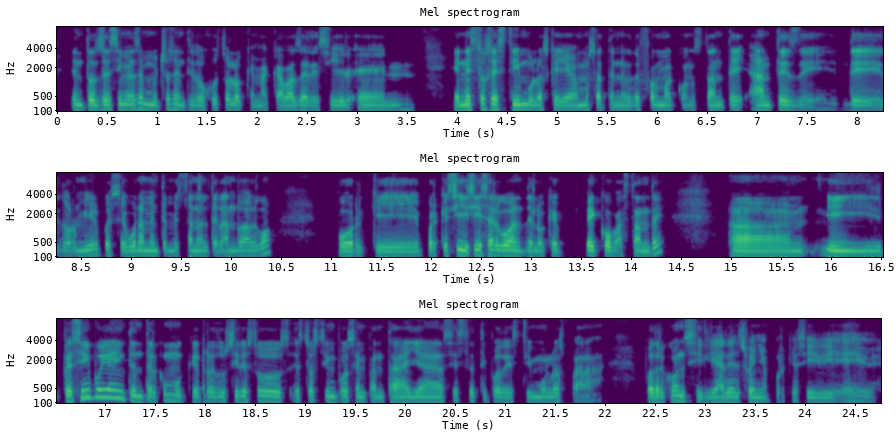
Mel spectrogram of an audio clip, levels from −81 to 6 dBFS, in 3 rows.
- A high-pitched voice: No, low, 120 Hz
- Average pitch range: No, narrow, 1.4 semitones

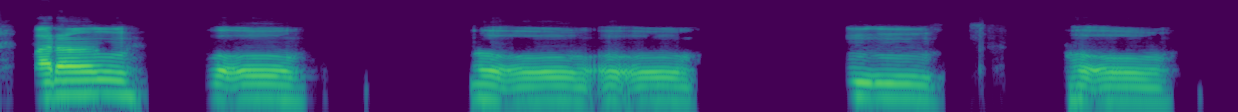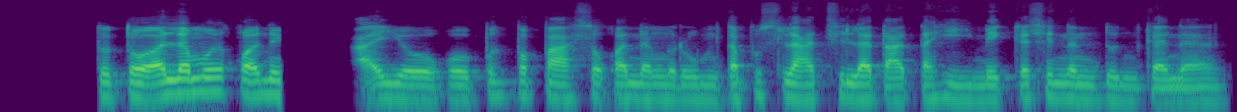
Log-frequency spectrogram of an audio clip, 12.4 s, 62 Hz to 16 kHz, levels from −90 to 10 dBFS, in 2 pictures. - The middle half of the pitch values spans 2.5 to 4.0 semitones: Yes, average, 2.8 semitones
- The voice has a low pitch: Yes, low, 125 Hz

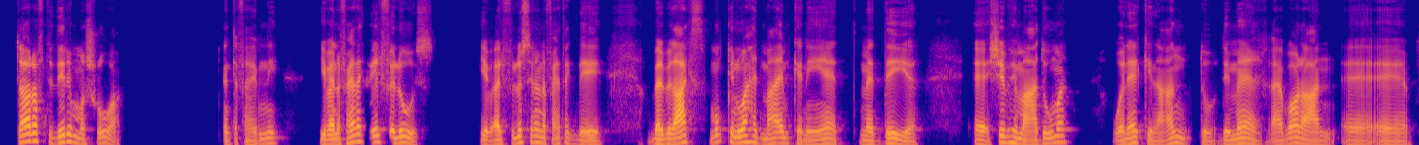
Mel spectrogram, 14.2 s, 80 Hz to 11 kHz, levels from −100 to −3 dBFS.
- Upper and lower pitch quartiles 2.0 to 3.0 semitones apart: No, wide, 5.4 semitones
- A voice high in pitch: No, low, 115 Hz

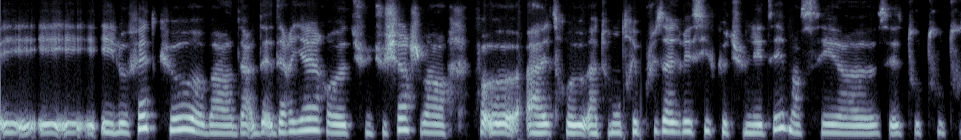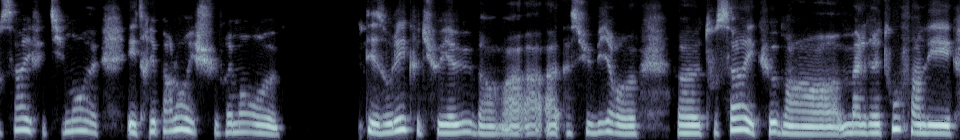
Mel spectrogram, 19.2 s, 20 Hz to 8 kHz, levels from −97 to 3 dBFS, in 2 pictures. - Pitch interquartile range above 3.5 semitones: Yes, average, 4.0 semitones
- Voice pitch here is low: No, medium, 185 Hz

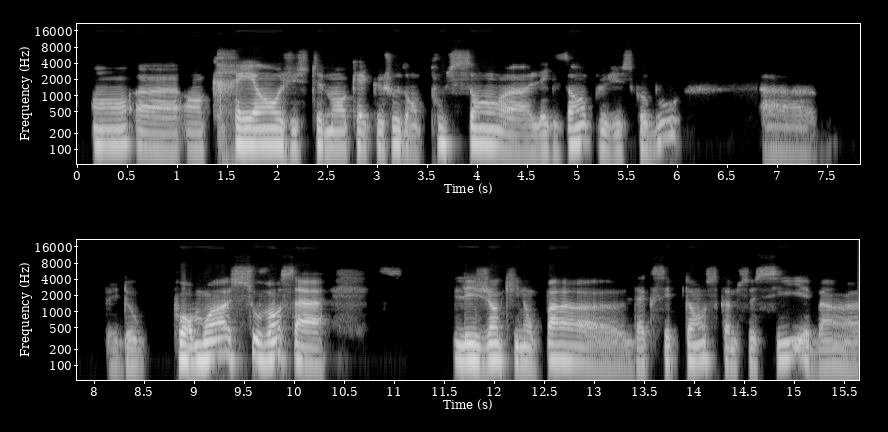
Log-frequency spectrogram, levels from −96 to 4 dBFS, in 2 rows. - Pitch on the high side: No, low, 115 Hz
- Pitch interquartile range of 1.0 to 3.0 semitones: No, average, 3.7 semitones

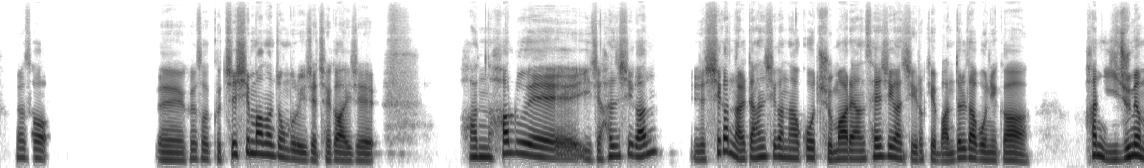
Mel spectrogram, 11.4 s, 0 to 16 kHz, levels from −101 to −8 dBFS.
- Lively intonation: Yes, wide, 6.1 semitones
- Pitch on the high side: No, medium, 150 Hz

